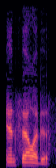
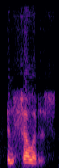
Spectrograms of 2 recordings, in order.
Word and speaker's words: Enceladus: you said in and how do you pronounce that Enceladus Enceladus Enceladus I even pronounce it wrong okay well things yeah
